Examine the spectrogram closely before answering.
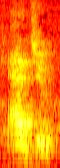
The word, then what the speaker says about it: Cadieux: Cadju. Cadieux. Oh, Cadju, like gift.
